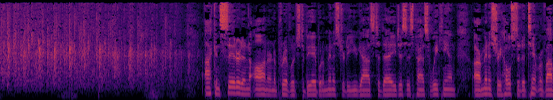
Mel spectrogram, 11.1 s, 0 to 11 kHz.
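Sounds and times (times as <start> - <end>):
church audience applauding: 0.0 - 4.0
speech: 4.1 - 11.0.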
